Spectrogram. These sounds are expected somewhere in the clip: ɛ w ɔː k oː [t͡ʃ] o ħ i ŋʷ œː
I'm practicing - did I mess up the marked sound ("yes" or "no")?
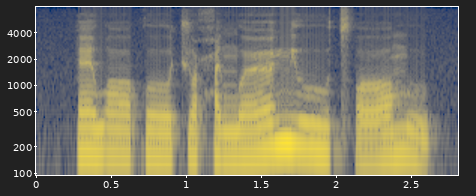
no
